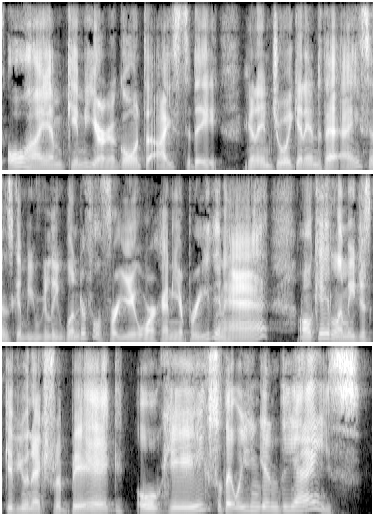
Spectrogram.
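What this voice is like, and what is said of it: Imitated cheerful Midwestern accent. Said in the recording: “she did have a very adorable super Midwestern accent.”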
